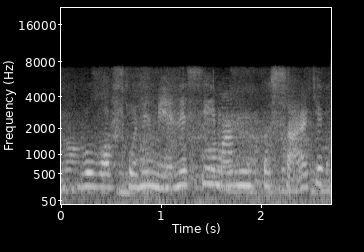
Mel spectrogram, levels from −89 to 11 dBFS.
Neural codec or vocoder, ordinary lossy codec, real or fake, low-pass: vocoder, 44.1 kHz, 128 mel bands, Pupu-Vocoder; Opus, 64 kbps; fake; 7.2 kHz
